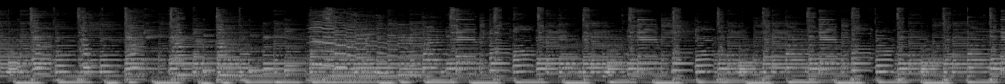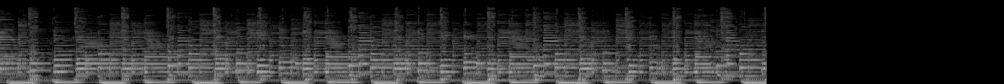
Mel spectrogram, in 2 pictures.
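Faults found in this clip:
Audio dropout to silence at 17.71 s, running to the end of the clip: the sound cuts off mid-flow into dead silence, no room tone. Likely input lost (device disconnect, failed link or mute) while the recorder kept writing silence.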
